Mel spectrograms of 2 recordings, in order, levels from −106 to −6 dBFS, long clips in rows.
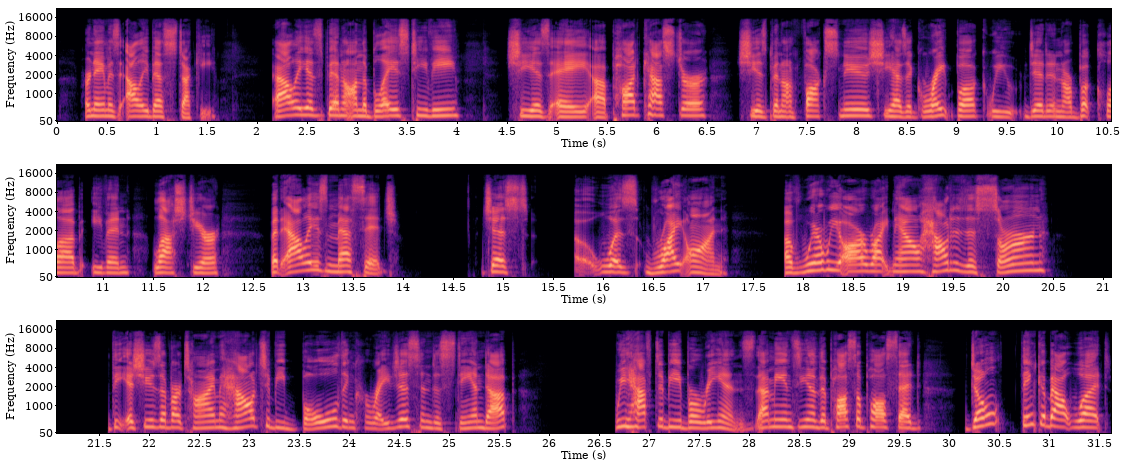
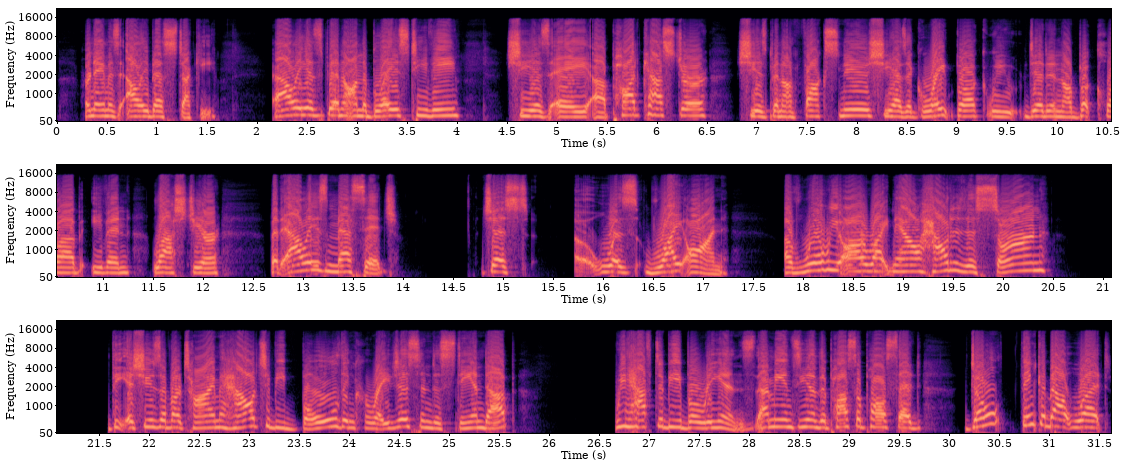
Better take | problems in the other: first | distortion; heavy; 6 dB below the speech

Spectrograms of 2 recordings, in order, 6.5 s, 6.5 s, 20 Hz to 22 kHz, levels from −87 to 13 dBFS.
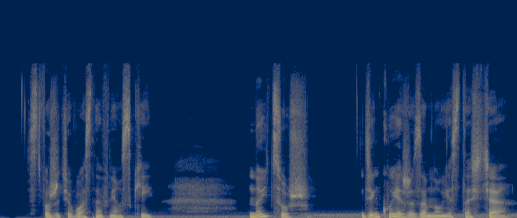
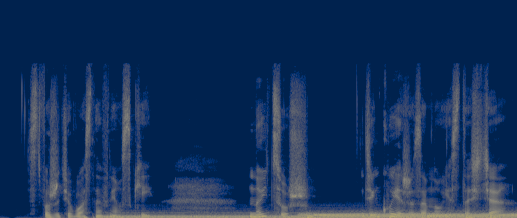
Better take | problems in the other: first | low rumble; loud; from 1.5 s on; as loud as the speech; faint in the first

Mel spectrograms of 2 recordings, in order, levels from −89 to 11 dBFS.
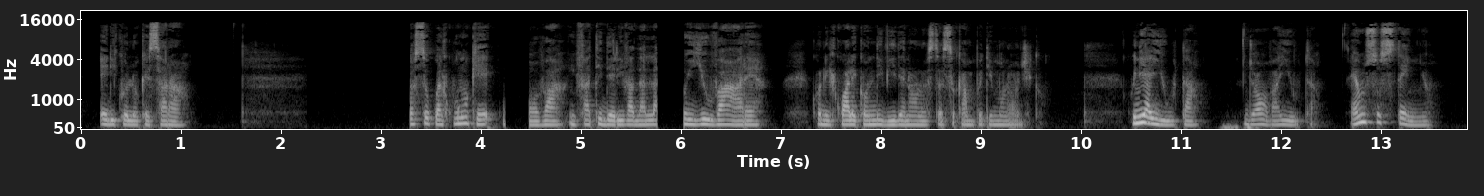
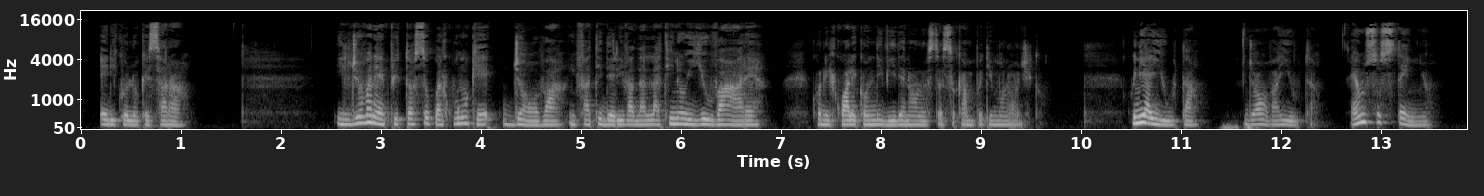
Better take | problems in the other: second | audio cutting out; at 2.5 s for 1 s, at 4.5 s and at 6 s

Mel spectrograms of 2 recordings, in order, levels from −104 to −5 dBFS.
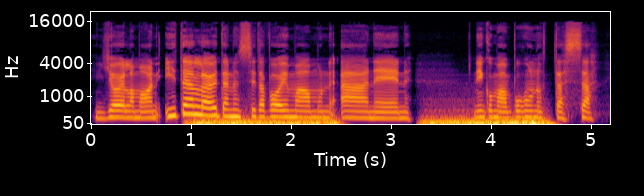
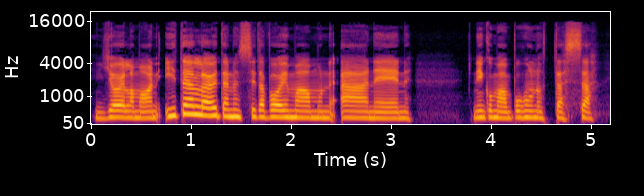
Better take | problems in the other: second | low rumble; faint; from 1 to 2.5 s and from 3.5 to 4.5 s; 20 dB below the speech

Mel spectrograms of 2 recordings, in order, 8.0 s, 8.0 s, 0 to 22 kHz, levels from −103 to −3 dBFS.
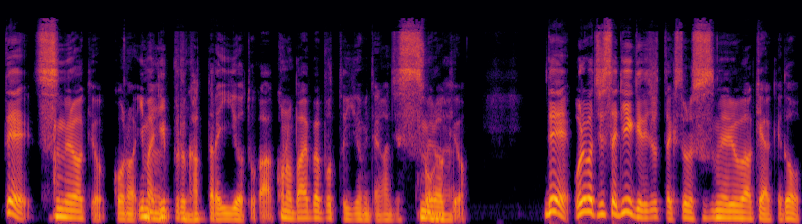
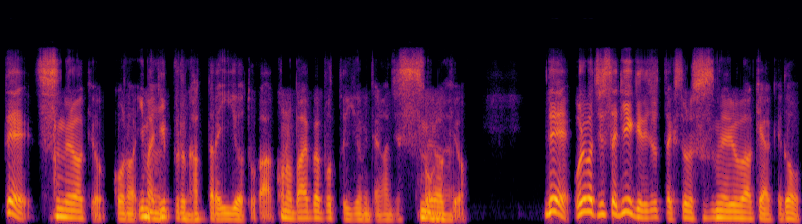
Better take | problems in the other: first | garbled, watery; slightly

